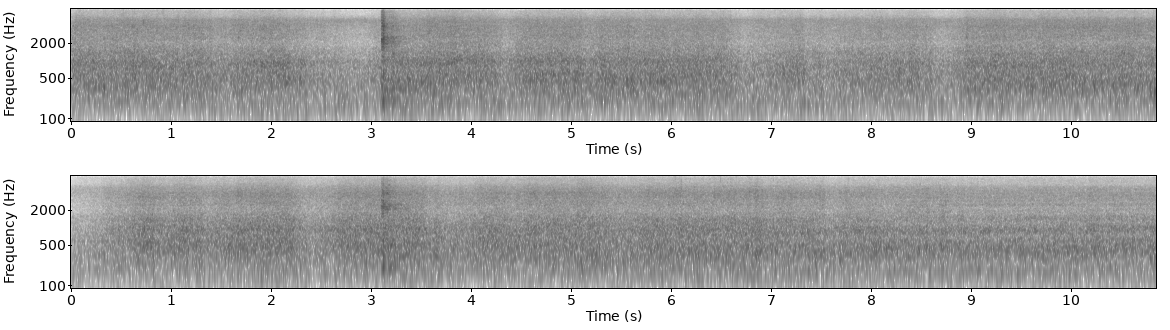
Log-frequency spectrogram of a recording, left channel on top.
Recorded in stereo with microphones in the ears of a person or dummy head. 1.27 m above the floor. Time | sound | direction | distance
3.1 | hammering | 20° left (ahead or behind) | 4.5 m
